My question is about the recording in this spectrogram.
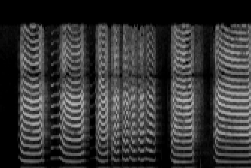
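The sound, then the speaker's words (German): A balloon squeaks out a birdsong imitation: five loud, high-pitched chirping bursts with wavering, sliding pitch, the middle one broken into rapid warbling trills, alone with no voices. “Probiert das einfach mal ein bisschen aus und spielt ein bisschen rum, dann könnt ihr euer ganz eigenes Vogelgezwitscher erzeugen.”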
